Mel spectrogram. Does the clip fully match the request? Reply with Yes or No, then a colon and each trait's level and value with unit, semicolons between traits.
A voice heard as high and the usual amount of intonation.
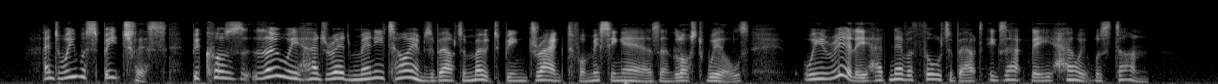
No: high, 210 Hz; wide, 7.8 semitones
